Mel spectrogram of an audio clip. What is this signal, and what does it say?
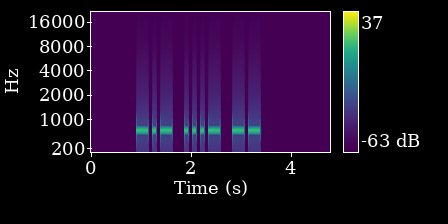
Morse code, heard as a keyed tone, about 15 wpm, 700 Hz. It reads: KVM
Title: USA Call Sign Postfixes - 3 Letters 15wpm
